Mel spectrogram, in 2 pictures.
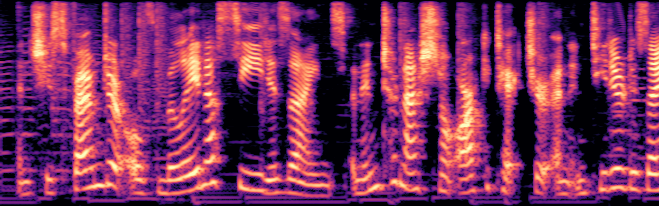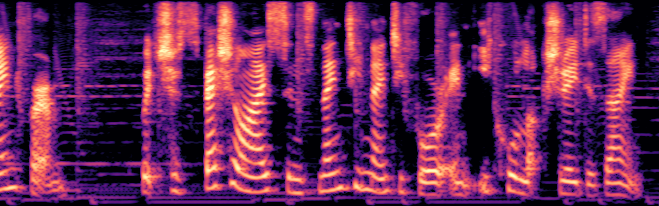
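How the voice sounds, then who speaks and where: Woman podcast host with faint music. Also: medium pitch. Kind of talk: interview hosting.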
